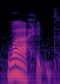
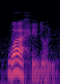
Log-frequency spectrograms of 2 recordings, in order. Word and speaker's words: واحد: It's written like that, and it's pronounced واحد or واحد or again واحد.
